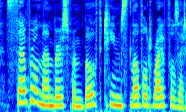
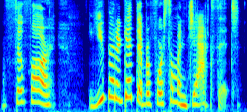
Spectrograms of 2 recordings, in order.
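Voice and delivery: higher, louder urgent warning; urgent character voice; 5 semitones higher, 4 dB louder than usual. Acted. Warning the team over comm, higher and urgent. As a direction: call out the danger fast and high.

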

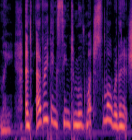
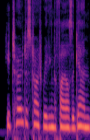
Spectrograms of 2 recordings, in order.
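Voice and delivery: ordinary delivery

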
